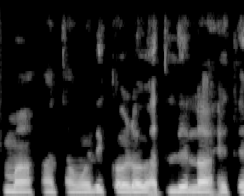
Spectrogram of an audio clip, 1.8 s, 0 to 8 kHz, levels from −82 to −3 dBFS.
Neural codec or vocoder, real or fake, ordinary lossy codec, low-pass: none; real; none; 7.2 kHz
